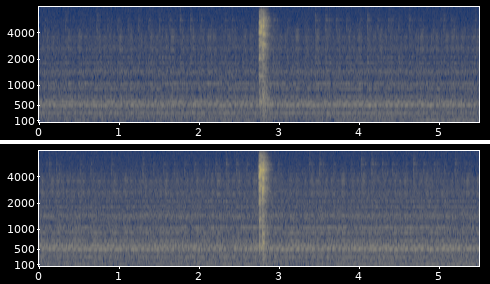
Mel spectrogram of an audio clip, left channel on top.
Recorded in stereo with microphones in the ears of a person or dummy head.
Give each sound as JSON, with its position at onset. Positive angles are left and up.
{"t": 2.7, "sound": "a camera shutter", "side_deg": -25, "distance_m": 0.7}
